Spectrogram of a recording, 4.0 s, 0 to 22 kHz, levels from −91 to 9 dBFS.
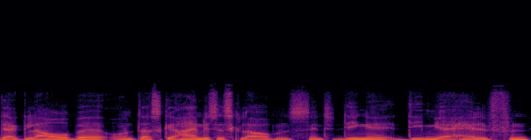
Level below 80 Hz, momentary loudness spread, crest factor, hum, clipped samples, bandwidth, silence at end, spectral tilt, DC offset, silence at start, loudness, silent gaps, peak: -58 dBFS; 5 LU; 14 dB; none; under 0.1%; 8 kHz; 0 s; -7.5 dB/octave; under 0.1%; 0 s; -31 LUFS; none; -16 dBFS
